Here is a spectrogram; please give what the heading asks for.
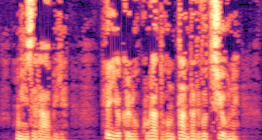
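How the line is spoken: Sobbing woman. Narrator (Italian): Era scoppiata in singhiozzi

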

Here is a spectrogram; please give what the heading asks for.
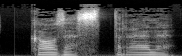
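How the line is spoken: Unfriendly grumbling. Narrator (Italian): si mise a brontolare in modo tutt'altro che amichevole

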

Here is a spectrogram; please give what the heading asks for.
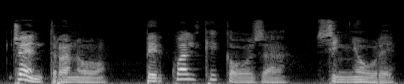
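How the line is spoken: Plain. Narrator (Italian): rispose il mastro

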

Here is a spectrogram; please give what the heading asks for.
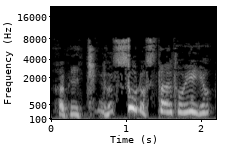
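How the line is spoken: Sobbing. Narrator (Italian): disse tra i singhiozzi

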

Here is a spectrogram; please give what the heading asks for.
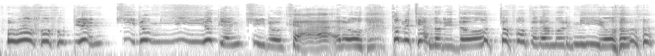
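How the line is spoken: Trembling moaning lament. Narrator (Italian): tremando come una foglia e gemendo

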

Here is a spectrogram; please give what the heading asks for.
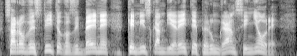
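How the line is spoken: Laughing. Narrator (Italian): soggiunse ridendo

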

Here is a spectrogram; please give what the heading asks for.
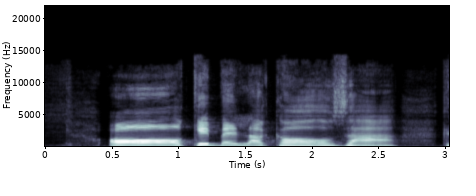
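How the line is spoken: Shouting with joy. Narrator (Italian): gridò Pinocchio ballando dall'allegrezza

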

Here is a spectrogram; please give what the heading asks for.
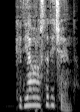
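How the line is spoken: Faint murmur. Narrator (Italian): mormorò con un filo di voce

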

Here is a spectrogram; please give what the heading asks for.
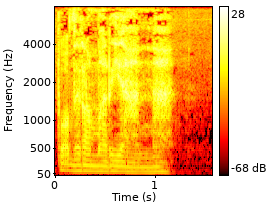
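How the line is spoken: Pained murmur. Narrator (Italian): mormorò comprimendosi il petto

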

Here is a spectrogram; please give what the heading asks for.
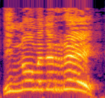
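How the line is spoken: Shouting. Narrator (Italian): gridava Comminges

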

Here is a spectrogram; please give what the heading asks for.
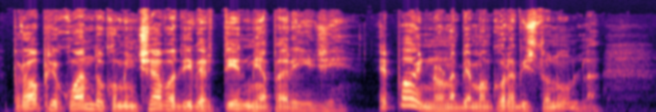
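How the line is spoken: Good-natured, resigned tone. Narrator (Italian): disse Giulia in tono bonario e già rassegnato

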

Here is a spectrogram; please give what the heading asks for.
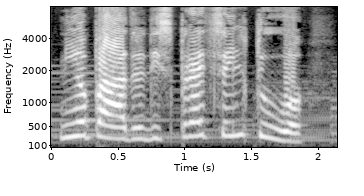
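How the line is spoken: Shouted. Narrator (Italian): gridò Linton

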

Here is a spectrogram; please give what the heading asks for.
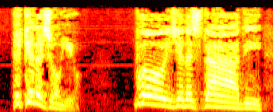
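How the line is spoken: Spiteful triumphant exclamation. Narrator (Italian): esclamò perfido e trionfante il Riccetto

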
